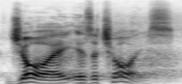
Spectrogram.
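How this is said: It is said with strong conviction and emphasis.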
